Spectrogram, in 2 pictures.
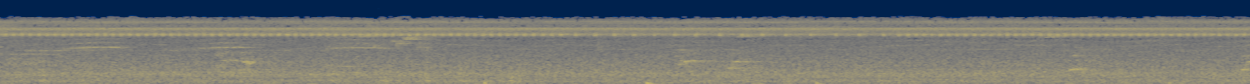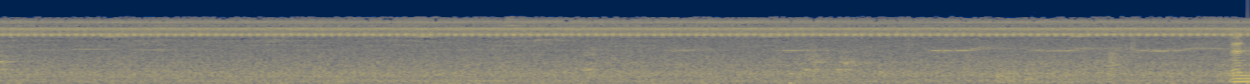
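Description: Steady chorus of crickets trilling, with a few faint, short bird chirps scattered through it.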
